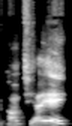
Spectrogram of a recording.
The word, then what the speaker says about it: CompTIA: in my 20s and I pursued my first comp Tia search I've always pronounced it comp Tia but I've also heard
